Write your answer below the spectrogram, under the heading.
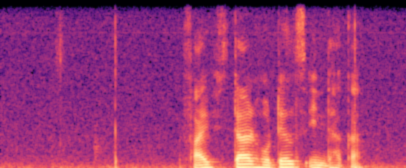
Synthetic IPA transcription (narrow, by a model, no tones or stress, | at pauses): fʰajbsʈaɾɦoʈelsḭnɖʱaka̰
